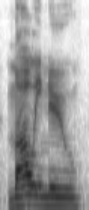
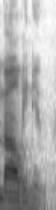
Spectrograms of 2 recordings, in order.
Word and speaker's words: Molyneux: his first name wrong it's actually stefan molyneux so it's a ste pH a n Molly new M Oh L Y n EI u X Stefan Molly new watch everything he's ever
